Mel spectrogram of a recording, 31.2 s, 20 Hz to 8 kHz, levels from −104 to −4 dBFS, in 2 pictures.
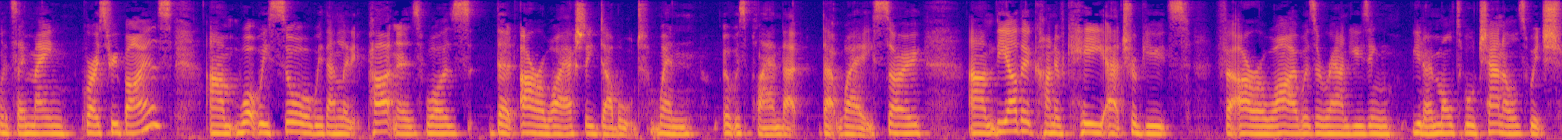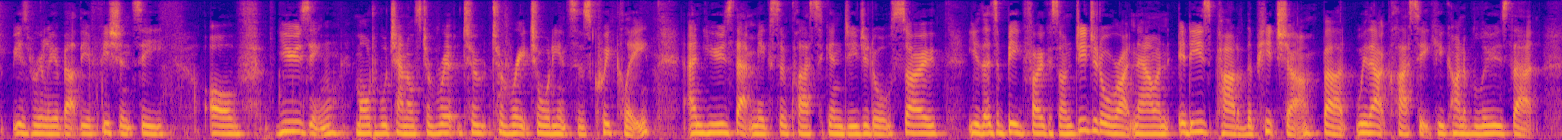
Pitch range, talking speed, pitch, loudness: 160-175 Hz, 175 wpm, 170 Hz, -24 LUFS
